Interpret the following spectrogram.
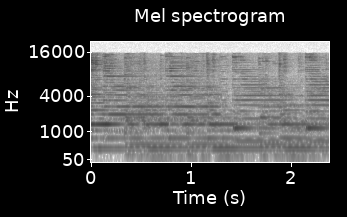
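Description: Electric guitar playing a melodic lead lick: single picked notes that change every third to half a second and ring into one another.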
